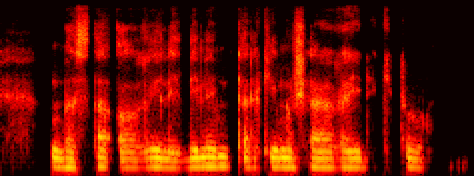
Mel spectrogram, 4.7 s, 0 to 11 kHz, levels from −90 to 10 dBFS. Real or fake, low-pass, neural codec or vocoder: fake; 9.9 kHz; codec, 24 kHz, 6 kbps, HILCodec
